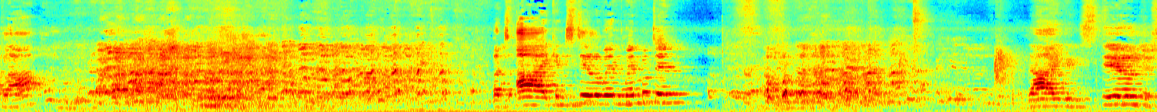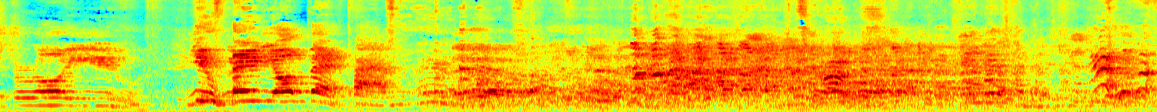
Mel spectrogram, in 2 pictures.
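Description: A crowd of performers sings together in chorus.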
